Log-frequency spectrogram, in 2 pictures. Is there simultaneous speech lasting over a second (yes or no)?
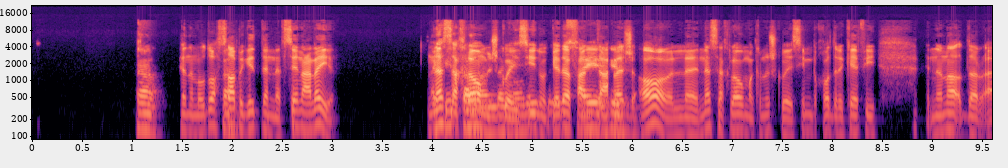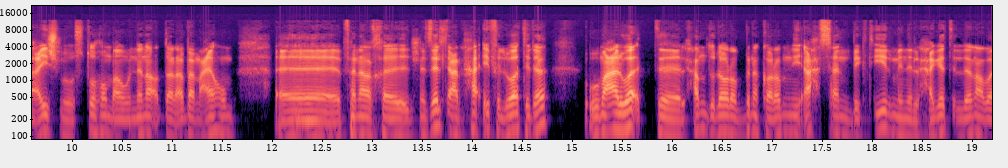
yes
